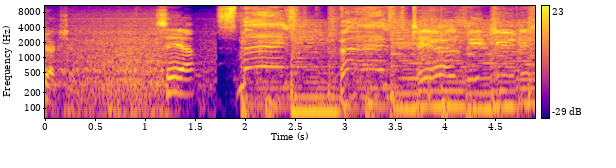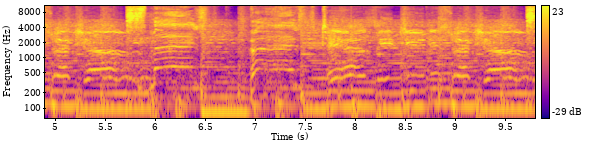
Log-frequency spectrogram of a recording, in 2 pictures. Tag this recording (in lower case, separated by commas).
music, speech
